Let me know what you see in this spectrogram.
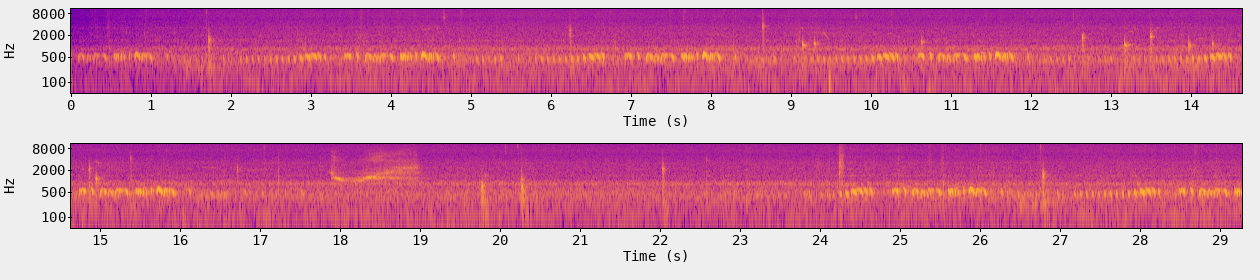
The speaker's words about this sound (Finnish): Siellä vähän tippuu vettä jostakin mm. ja tulee tuo tuollainen blip blup ääni.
